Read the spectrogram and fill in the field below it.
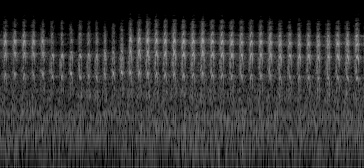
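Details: High, thin chipping from a Eurasian three-toed woodpecker during feeding, delivered in a fast continuous series of about seven notes per second that grows slightly louder midway.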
